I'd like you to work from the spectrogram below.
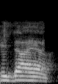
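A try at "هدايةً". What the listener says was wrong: ہدایتن، ٹھیک ہے، اینڈنگز پڑھا کریں، ٹھیک ہے،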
